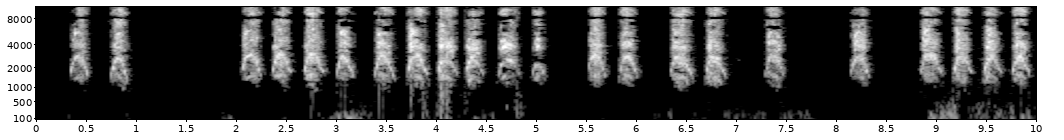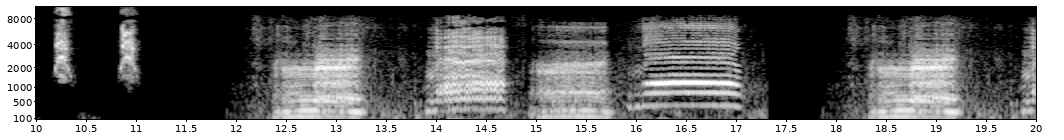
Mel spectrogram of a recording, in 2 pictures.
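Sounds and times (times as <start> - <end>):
fox yipping: 0.4 - 1.0, 2.0 - 7.6, 8.2 - 11.1.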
